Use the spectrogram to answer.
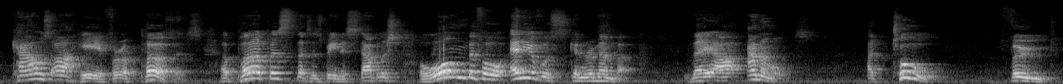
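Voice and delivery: a father preaching tradition to his family; stern farmer father lecturing. A narrator's reading.

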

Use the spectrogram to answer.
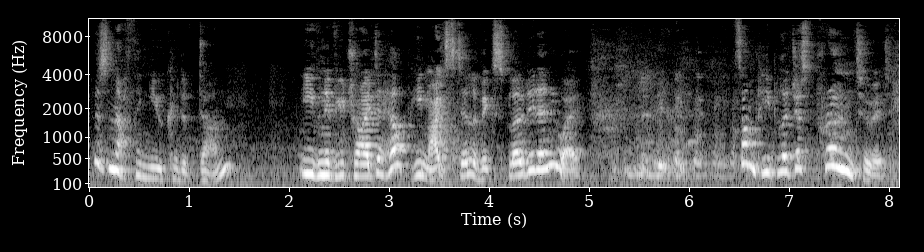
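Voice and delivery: a wife gently comforting her husband; consoling wife. Acted. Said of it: "She reaches across ... pats my hand".

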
